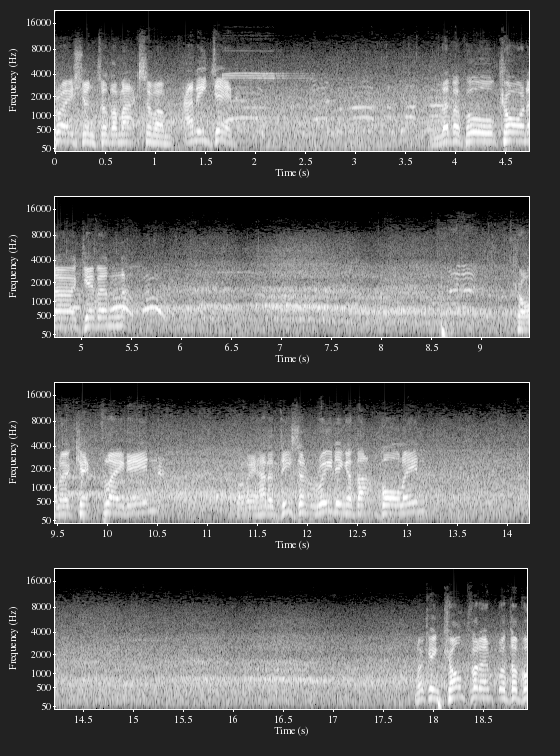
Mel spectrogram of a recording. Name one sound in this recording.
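A stadium crowd murmurs and roars steadily throughout.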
